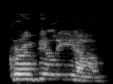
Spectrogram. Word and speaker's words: Grevillea: And I knew I was saying it wrong. Grevillea, which is an Australian flower, and it's so beautiful.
